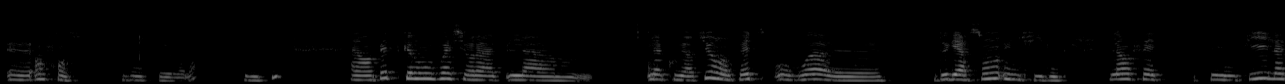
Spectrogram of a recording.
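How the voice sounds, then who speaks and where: A woman's voice: mid-range voice, darkish tone, dull audio. A young woman casually reviewing manga in a vlog, full of fillers and restarts, and enthusiastic about what she likes. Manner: hesitant, many fillers and restarts; enthusiastic, laughs easily.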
